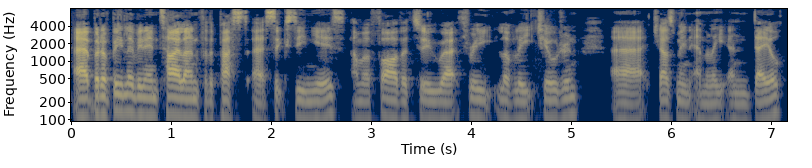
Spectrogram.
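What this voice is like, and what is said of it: British accent. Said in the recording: “From the UK originally, in case anybody hadn't gathered that from my accent.”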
